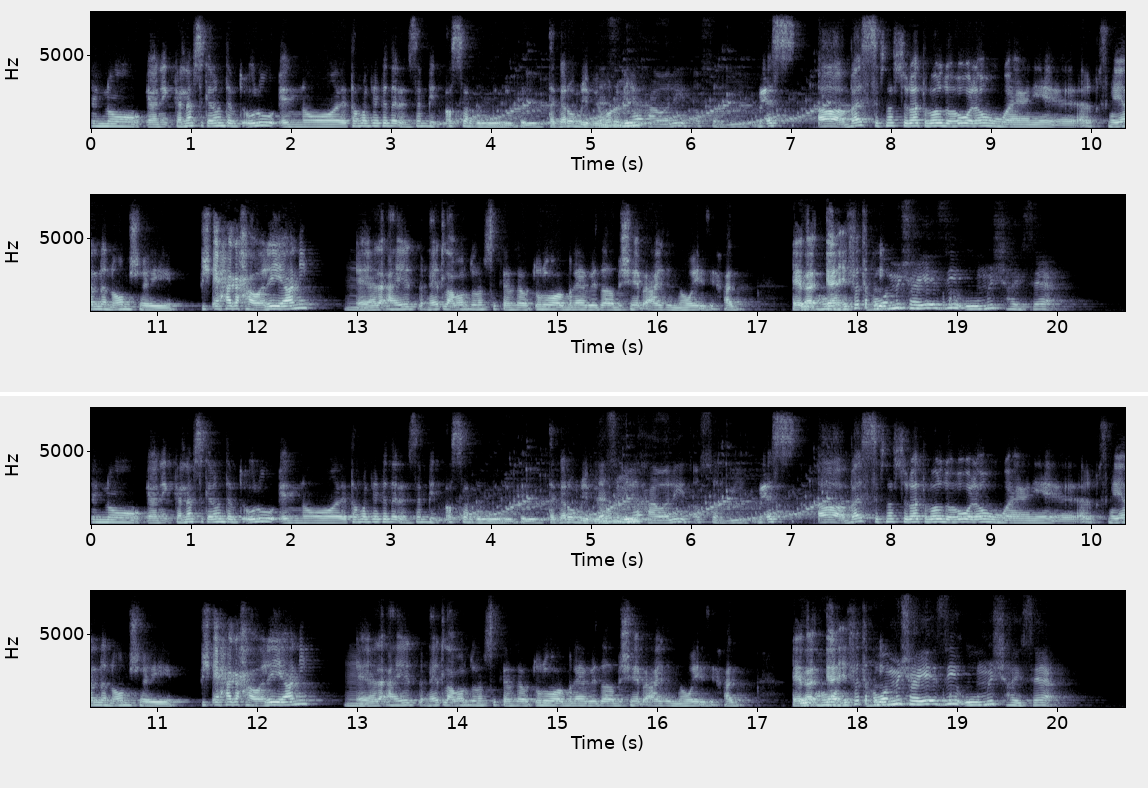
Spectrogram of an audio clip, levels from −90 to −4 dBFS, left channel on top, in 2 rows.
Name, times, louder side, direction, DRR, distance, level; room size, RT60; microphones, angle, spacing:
voice 1, 0.0-5.5 6.6-11.2 11.4-12.6 13.0-16.9 17.4-18.3, left 1 dB, 20° left, 0.7 m, -26 dB
sound 1, 3.4-7.8, right 1 dB, 50° right, 3.1 m, -38 dB
voice 2, 5.0-6.6 12.9-13.1 17.4-20.0, right 3 dB, 90° right, 0.7 m, -28 dB
14.0 x 9.2 x 5.6 m
head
